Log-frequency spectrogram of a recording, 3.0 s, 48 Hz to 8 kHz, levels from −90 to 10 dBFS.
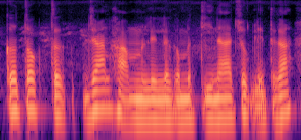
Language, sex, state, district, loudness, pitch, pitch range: Wancho, male, Arunachal Pradesh, Longding, -15 LUFS, 125 Hz, 105-140 Hz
